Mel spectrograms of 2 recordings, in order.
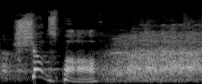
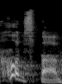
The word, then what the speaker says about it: chutzpah: First of all, schutzpah is actually pronounced chutzpah, but the idea that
